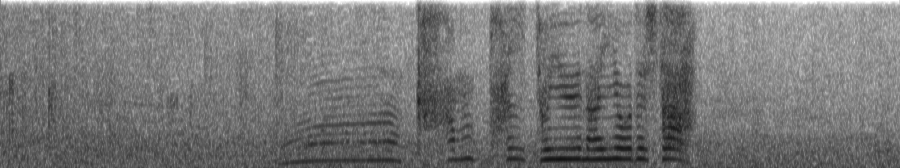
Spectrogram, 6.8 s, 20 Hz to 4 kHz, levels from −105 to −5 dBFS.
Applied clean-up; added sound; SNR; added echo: none; none; none; none.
